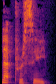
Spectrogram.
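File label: "leprosy", British English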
